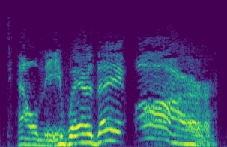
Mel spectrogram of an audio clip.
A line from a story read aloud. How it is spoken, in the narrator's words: the hot, smelly breath roared over me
